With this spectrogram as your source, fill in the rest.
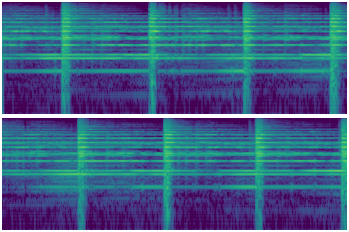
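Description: A large bell swings and rings loudly, struck at a steady pace, each stroke ringing on between strikes.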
